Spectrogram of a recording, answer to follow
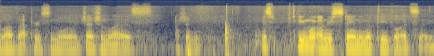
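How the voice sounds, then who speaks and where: This man's voice is fairly low, somewhat breathy, and dark and mellow in tone, with fairly even intonation at a moderate pace. His loudness swings a lot, and he leaves long, frequent pauses. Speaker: podcast host. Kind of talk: casual interview. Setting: library. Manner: quiet.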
